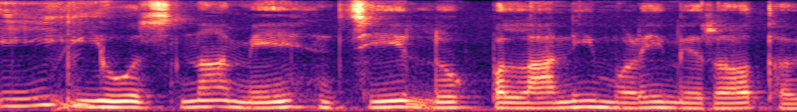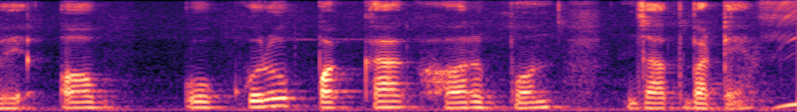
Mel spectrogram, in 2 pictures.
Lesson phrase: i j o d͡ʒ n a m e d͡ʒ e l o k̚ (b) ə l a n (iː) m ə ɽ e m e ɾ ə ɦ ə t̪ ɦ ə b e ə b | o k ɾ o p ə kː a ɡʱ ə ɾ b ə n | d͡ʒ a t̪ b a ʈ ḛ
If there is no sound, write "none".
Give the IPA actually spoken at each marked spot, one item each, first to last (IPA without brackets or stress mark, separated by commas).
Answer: p, i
